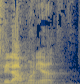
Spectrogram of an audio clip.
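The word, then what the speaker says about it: Philharmonie: filagmonia o, como, como, se diga. En teoría es filagmonia. ¿Filagmonia? Con un pequeño. – Ay, con una abierta, Agudo.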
